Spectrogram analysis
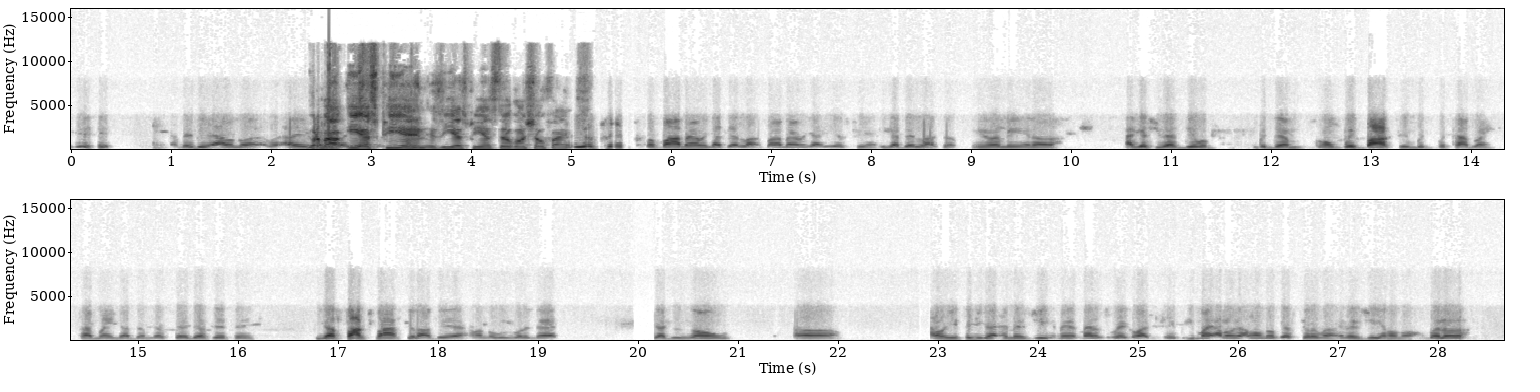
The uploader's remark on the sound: The phone interview was live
